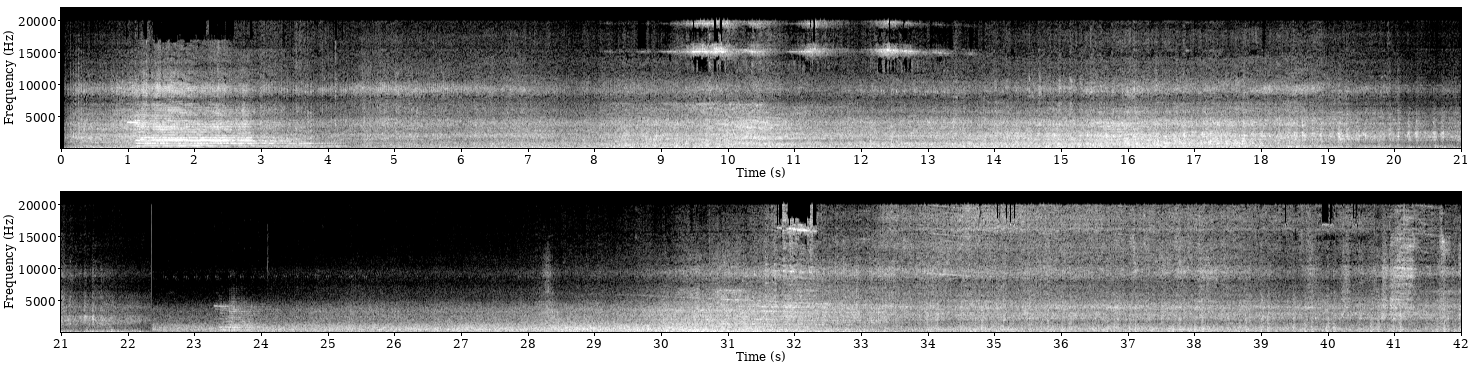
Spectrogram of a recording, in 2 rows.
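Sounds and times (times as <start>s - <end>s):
train wheels rumbling on rails: 0.0s - 22.5s, 23.2s - 42.0s
train horn: 1.0s - 4.4s, 23.3s - 24.2s.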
